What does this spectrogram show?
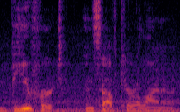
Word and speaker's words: Beaufort: Uh it's pronounced Beaufort in South Carolina.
